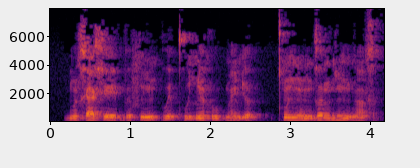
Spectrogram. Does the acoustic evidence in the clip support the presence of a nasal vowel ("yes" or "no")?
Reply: yes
